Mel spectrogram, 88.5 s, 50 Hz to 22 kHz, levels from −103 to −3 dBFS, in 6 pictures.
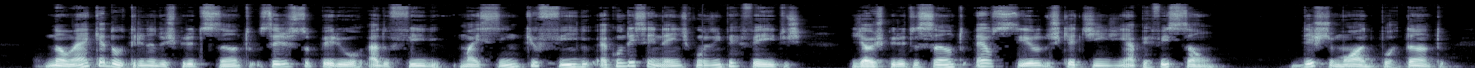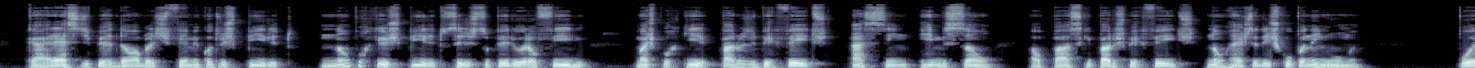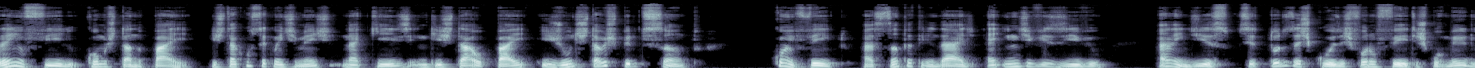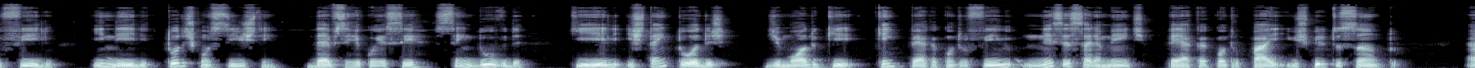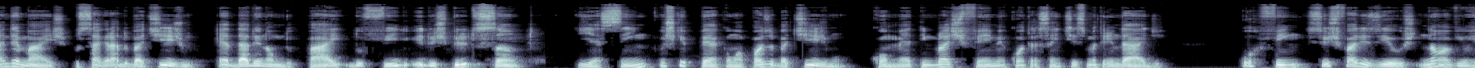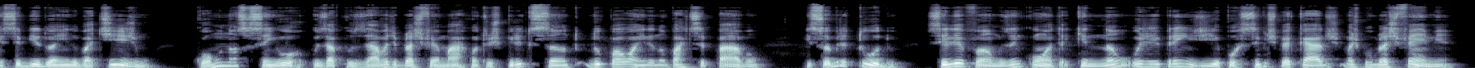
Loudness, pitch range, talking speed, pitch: -21 LUFS, 90-135 Hz, 145 wpm, 110 Hz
